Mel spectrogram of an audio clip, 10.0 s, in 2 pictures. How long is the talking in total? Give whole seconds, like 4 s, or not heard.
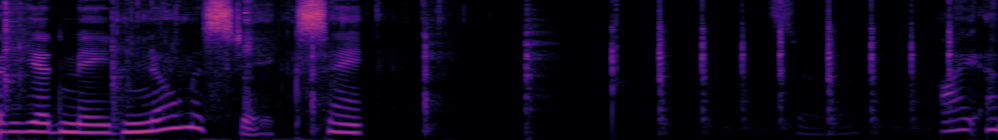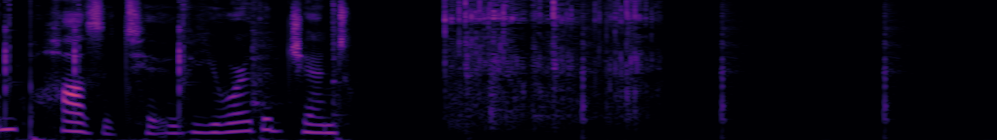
5 s.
